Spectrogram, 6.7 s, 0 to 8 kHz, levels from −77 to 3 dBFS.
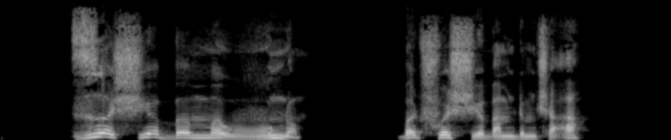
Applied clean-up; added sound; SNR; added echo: none; none; none; none.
